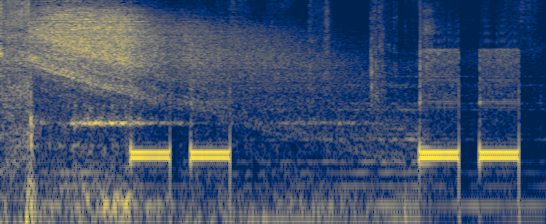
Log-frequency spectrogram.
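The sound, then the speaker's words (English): Telephone dialing and ringing, beginning with a click and a short steady tone, then ringback tones in two paired bursts separated by a pause, loud and clear with no voices. “I'm about to press dial on one number that's on our callback list.”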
